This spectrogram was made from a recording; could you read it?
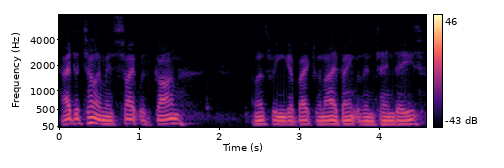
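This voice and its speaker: A tinny, phone-like vintage radio recording of a weary ship's doctor, played by a man. He has a fairly low voice and speaks frankly, with grave, wry delivery. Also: steady tone, a little fast, natural voice. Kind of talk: 1950s radio drama acting.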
